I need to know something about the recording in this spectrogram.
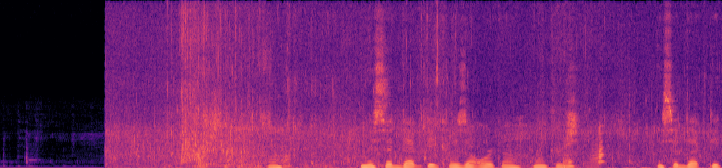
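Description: A dog splashes as it swims through water.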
